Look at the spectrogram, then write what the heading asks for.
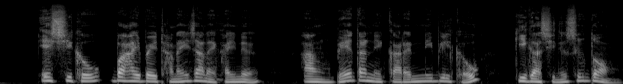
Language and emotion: Bodo, fearful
